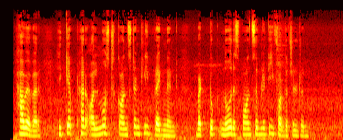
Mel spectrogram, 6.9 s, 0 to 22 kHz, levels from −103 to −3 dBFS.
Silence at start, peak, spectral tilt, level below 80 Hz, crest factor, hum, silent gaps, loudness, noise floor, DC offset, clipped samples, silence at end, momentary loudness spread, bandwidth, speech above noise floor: 0.25 s; -4 dBFS; -4.5 dB/octave; -50 dBFS; 20 dB; none; none; -24 LUFS; -46 dBFS; under 0.1%; under 0.1%; 0 s; 11 LU; 16 kHz; 23 dB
